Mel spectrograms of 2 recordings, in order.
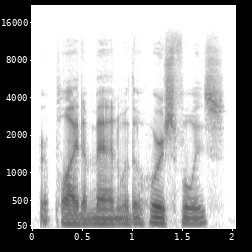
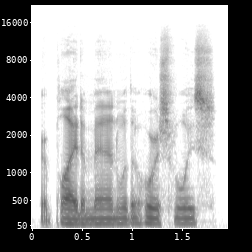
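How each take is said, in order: Both takes have the same delivery.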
